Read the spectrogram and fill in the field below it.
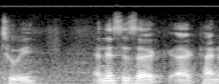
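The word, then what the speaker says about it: Tuy: It's definitely H, and his last name looks like Thai or something, but it's pronounced Tui.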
